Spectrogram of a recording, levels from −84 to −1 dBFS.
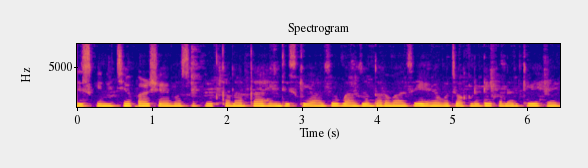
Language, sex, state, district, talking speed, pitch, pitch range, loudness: Urdu, female, Uttar Pradesh, Budaun, 175 wpm, 215 Hz, 210-225 Hz, -14 LUFS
